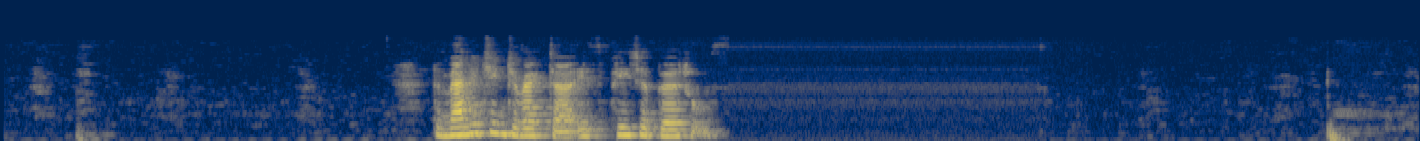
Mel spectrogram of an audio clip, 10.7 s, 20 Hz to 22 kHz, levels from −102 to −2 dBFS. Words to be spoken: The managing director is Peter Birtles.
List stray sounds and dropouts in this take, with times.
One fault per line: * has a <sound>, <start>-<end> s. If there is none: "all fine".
all fine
